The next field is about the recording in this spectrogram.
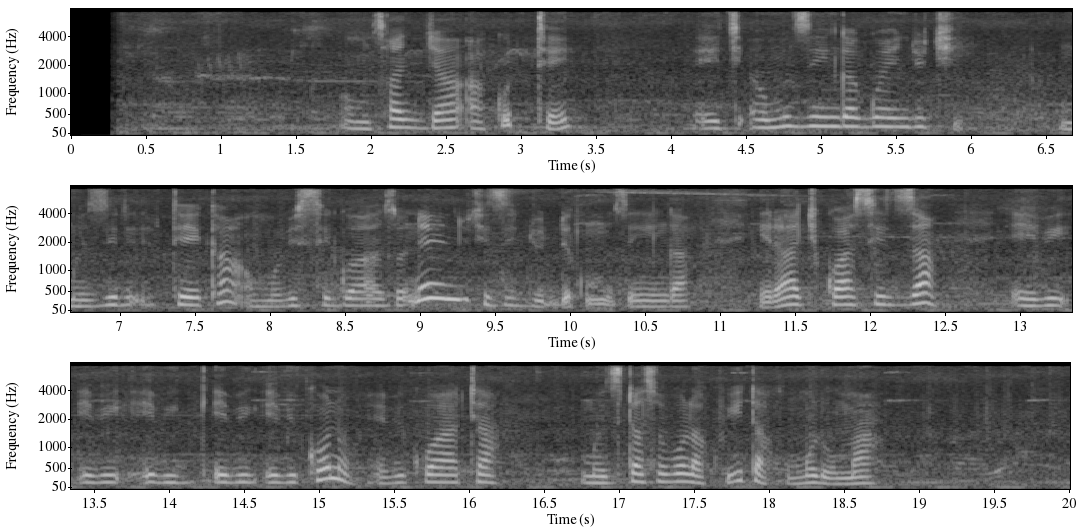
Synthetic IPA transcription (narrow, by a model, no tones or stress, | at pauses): o̞musaɟːaakutʰːe̞ | omuziːŋɡaɡwe̞ːɲɟucḭ | mwezite̞ːkaʔo̰muβisiɡwaːzo̞̰ne̞ːɲɟuciziɟːudːe̞kumṵziːŋɡa | e̞ɾaːci̥kwaːsizːa | eβiko̞no̞e̞βikwaːtʰa | mwe̞zitaso̞βo̞lakujitakumuluma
